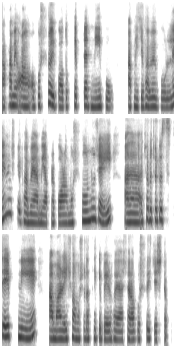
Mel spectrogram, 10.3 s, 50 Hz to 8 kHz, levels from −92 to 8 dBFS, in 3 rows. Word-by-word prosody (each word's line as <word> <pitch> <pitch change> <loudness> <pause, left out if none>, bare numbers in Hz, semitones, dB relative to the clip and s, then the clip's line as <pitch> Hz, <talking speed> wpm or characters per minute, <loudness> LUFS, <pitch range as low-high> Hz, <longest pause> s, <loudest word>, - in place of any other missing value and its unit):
আমি 215 0 +4
অ - - +5 0.2
অবশ্যই 215 +6 0
এই - - +2
পদক্ষেপটা 190 +3 -1 0.2
নেব। 190 +1 0 0.5
আপনি 190 0 -3
যেভাবে 190 +1 0
বললেন 185 - 0 0.2
সেভাবে 205 -5 -2
আমি 180 0 -3
আপনার 180 +1 -9
পরামর্শ 180 +1 -1 0.2
অনুযায়ী 235 -5 +3 0.4
আ - - +6 0.3
ছোট, 260 - -3
ছোট 245 0 -2 0.2
স্টেপ 240 -1 +5 0.2
নিয়ে 200 0 +5 0.4
আমার 185 0 +3
এই - - 0
সমস্যাটা 190 -2 -2
থেকে 195 -2 -4
বের 175 0 0
হয়ে 175 -2 0
আসার 175 0 -1
অবশ্যই 180 +2 -7
চেষ্টা 170 0 -3
190 Hz, 165 wpm, -25 LUFS, 180-215 Hz, 0.5 s, আ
